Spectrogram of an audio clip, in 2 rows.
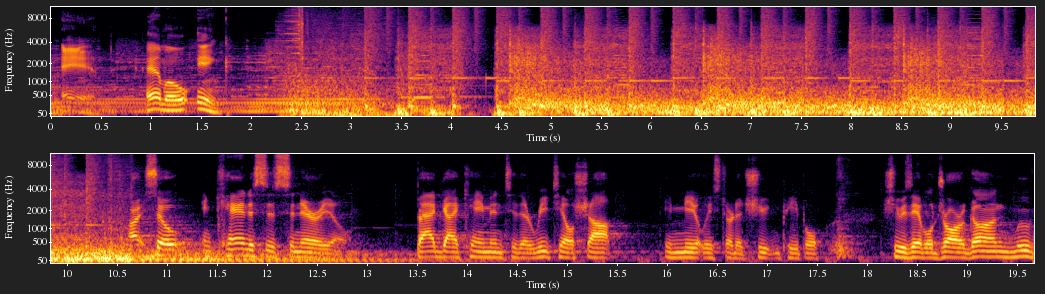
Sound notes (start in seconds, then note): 2.6 heavy metal music; 4.6 gun fire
